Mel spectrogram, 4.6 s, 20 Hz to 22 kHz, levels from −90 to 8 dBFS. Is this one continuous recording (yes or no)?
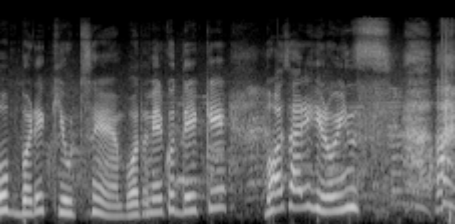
no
